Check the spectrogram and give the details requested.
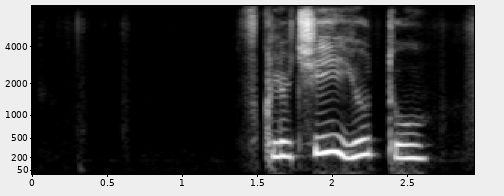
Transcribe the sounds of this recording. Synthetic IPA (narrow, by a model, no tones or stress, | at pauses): fklʲʊt͡ɕijut̪u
